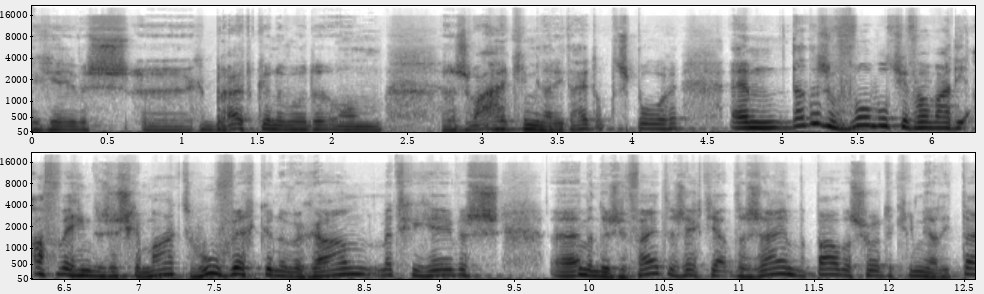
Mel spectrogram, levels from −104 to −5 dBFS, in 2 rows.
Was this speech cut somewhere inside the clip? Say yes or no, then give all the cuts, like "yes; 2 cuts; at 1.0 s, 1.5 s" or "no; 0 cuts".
yes; 2 cuts; at 2.7 s, 9.9 s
